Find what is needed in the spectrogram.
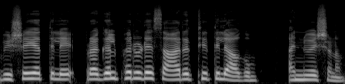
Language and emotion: Malayalam, neutral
